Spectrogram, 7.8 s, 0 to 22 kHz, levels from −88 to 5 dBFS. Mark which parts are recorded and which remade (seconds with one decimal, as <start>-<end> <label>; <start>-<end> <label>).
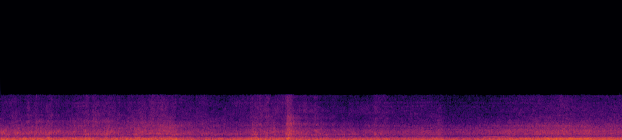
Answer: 0.0-4.8 remade; 4.8-7.8 recorded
